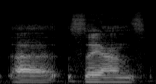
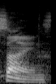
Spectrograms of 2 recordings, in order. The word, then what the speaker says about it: Saenz: In my head, I feel like it's Saenz or something of that nature. If I was Wiccan, that'd be cool. That's why I was like Saenz. It's signs, like stop signs, Yeah.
